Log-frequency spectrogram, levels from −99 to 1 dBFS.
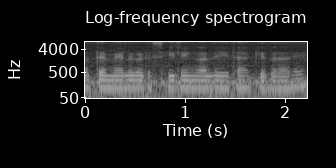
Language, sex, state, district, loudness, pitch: Kannada, male, Karnataka, Raichur, -41 LUFS, 120 Hz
